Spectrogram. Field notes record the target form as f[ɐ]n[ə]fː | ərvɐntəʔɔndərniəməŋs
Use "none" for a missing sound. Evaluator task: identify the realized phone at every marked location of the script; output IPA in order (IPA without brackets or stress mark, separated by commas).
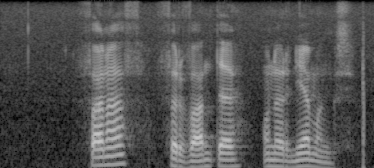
ɐ, ɐ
